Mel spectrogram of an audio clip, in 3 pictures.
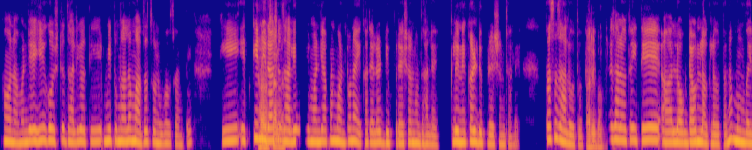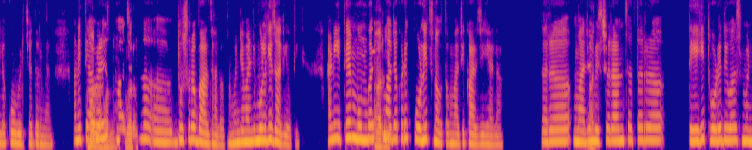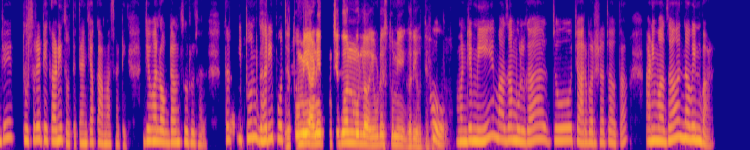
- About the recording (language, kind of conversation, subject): Marathi, podcast, निराशेच्या काळात तुम्ही कसं टिकता?
- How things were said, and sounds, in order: in English: "डिप्रेशन"; tapping; in English: "क्लिनिकल डिप्रेशन"; other background noise; horn; unintelligible speech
